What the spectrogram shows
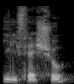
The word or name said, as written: il fait chaud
